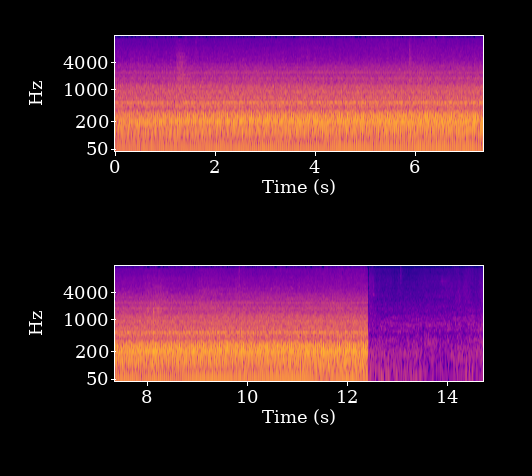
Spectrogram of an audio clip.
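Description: A motor vehicle engine idling at a steady, unchanging pitch. It stops abruptly about twelve seconds in.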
